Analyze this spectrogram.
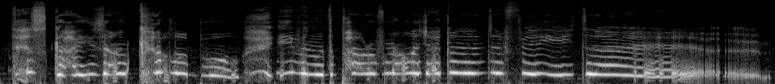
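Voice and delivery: high, hammed-up lament; despairing wail. Zexion lamenting his defeat, high wail. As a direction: wail it in mock despair, stretching the end.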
